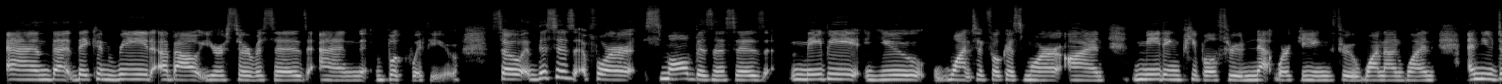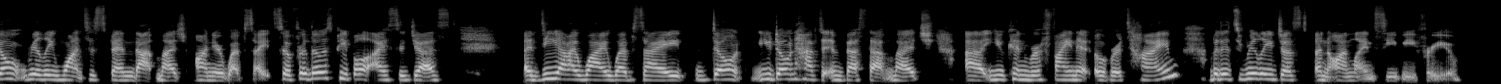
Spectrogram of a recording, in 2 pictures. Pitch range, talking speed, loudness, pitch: 205-235 Hz, 150 wpm, -21 LUFS, 215 Hz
